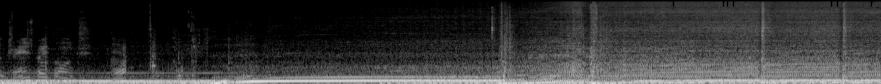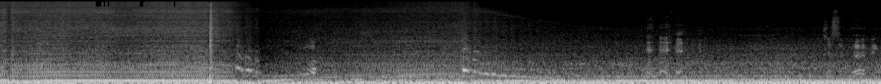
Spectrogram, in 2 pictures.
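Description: A Holden VL Turbo Commodore does a trans brake launch, its engine held at high revs with a steady drone, then surging and revving hard through gear changes, loud and close, with voices talking over it.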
